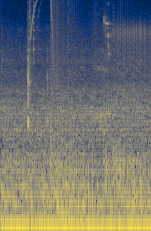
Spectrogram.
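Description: A low electronic failure buzz sounds.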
